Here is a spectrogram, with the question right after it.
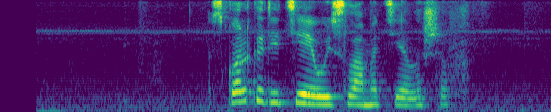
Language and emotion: Russian, neutral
